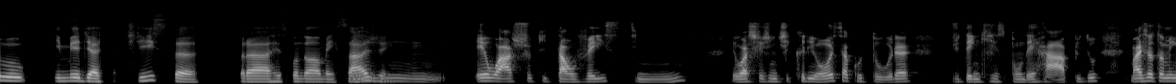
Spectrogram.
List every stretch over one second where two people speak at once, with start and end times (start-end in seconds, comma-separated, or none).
none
